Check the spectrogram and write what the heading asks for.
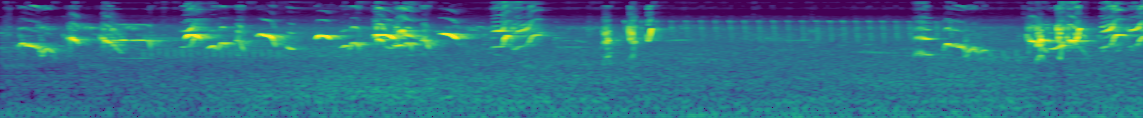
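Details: Oriental magpie-robin lure song to stimulate birds: bursts of sweet whistled and chirped notes, loud phrases about every half second, then a quieter pause and renewed chirps.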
